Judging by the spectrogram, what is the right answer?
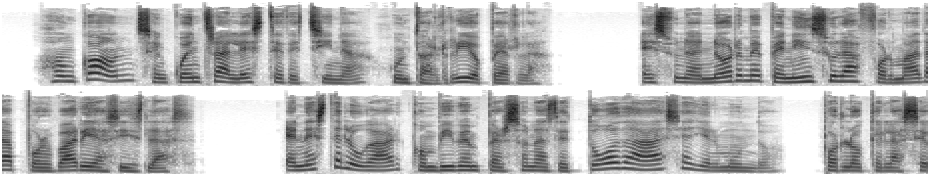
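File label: Spanish female corporate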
